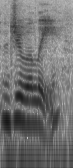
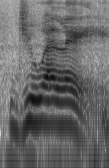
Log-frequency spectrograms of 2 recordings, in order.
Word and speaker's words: Jewele: My name is pronounced Jewele. Okay, so for the record, it's Jewele.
